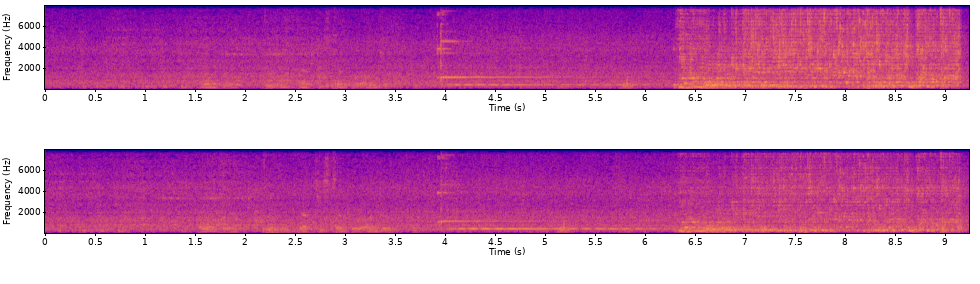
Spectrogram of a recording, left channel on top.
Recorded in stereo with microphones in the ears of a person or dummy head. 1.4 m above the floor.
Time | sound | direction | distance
1.5 | a man speaking | 75° right (ahead or behind) | 6.5 m
3.9 | a clink | 30° left (ahead or behind) | 3 m
6.3 | a toilet flushing | 40° left (ahead or behind) | 0.6 m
